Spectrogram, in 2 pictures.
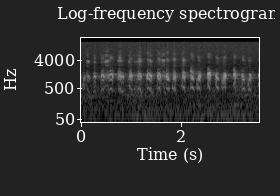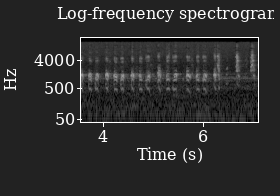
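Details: Single chukar partridge in spring with patches of snow on the ground, at the start of the season: steady rhythmic chuck-chuck notes about twice a second, clear and evenly spaced, with a few higher chirps near the end.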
